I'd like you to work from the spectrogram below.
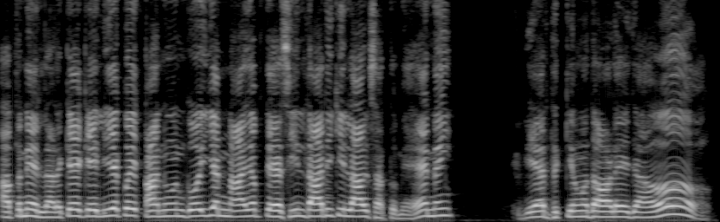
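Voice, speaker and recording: A man's voice: high-pitched, moderate pace, fairly bright tone, no room sound, clean studio sound, voice pushed up. A man voicing an indignant friend in a storybook reading, giving opinionated advice in an emphatic, mocking manner. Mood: warning.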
